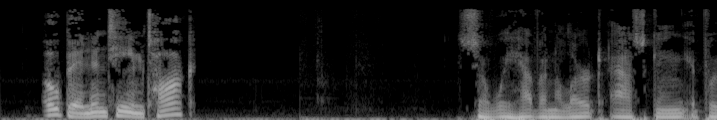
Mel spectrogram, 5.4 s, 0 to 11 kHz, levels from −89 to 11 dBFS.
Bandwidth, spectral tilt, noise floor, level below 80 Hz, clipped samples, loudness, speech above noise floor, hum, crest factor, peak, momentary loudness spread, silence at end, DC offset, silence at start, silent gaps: 8.8 kHz; -7 dB/octave; -49 dBFS; -38 dBFS; under 0.1%; -26 LUFS; 24 dB; none; 16 dB; -10 dBFS; 7 LU; 0 s; under 0.1%; 0 s; none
